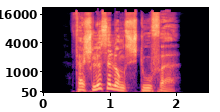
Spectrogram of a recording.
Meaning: encryption level
- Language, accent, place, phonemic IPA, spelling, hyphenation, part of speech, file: German, Germany, Berlin, /fɛɐ̯ˈʃlʏsəlʊŋsˌʃtuːfə/, Verschlüsselungsstufe, Ver‧schlüs‧se‧lungs‧stu‧fe, noun, De-Verschlüsselungsstufe.ogg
